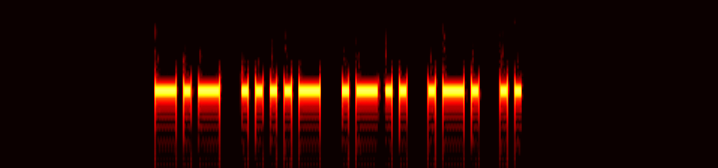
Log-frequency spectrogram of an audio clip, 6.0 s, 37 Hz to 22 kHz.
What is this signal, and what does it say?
Morse code, heard as a keyed tone, about 20 wpm, 700 Hz. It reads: K4LRI
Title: Speed Racing - USA Call Signs 17wpm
